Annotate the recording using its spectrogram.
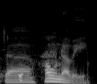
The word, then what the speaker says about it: Honobia: So now, the siege of Honabi, as they call it, the siege of Honabi. It looks like Honobia, but it's actually pronounced Honabi.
